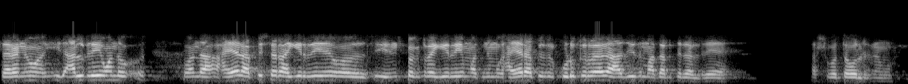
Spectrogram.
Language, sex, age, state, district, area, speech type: Kannada, male, 30-45, Karnataka, Belgaum, rural, conversation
